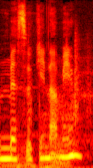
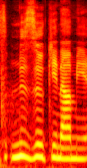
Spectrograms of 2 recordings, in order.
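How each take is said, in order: First: The first word has a hissing s sound. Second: The first word has a buzzing z sound. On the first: "spelled out M I S S" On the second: "go with Miz"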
